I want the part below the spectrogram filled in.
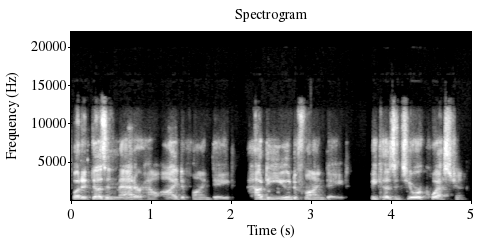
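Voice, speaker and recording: A man's voice: medium pitch, big pitch swings, breathy edge. Man acting out an evasive, hair-splitting politician. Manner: deliberate, dodging, pedantic. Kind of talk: dramatic reading of a deposition transcript.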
